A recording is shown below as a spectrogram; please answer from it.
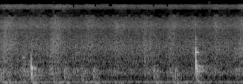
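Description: Sausage, onion and carrots brown in a pan, giving a continuous sizzle with two sharp utensil clinks and soft stirring sounds, no talking.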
